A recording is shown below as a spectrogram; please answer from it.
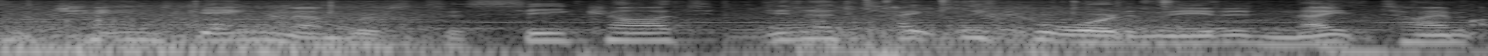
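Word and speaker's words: CECOT: El Salvador which was okay that's how you pronounce it seot constructed to imprison the highest profile criminals those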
